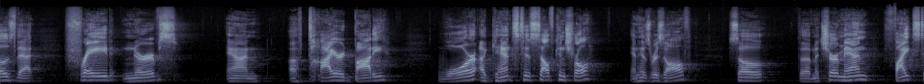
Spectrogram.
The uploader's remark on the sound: Second session at our 2023 Men’s Conference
